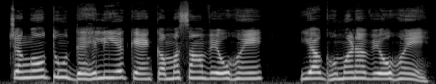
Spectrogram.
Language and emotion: Sindhi, neutral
